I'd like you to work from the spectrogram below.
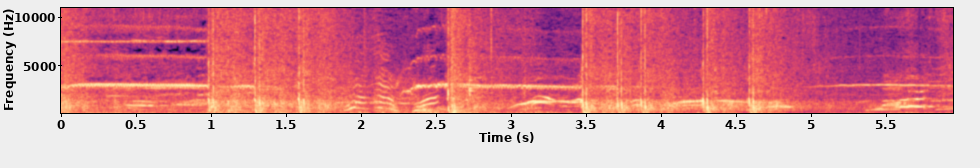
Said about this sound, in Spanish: en las calles de la ciudad de Minneapolis gasearon en la cara a un ciudadano que trataba de proteger a una mujer, lo inmovilizaron entre varios y lo mataron de varios tiros.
